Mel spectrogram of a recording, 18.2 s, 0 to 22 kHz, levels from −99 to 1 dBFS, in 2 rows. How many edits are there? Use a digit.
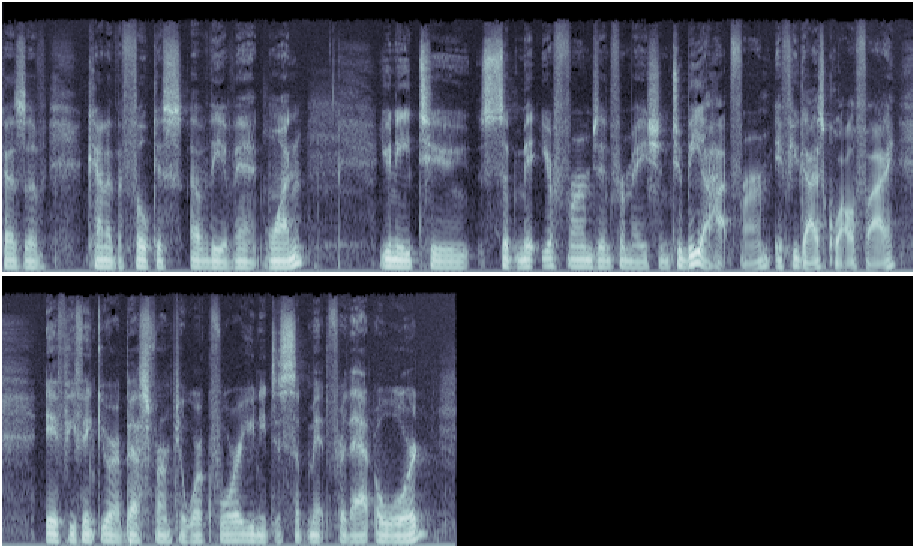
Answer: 1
